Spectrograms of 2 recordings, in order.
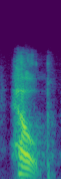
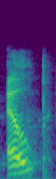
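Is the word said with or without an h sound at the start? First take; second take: with; without. First: The word starts with a clear h sound. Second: The word starts with no h sound. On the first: The speaker calls it right. "pronounce the H on help" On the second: The speaker calls it wrong. "instead of elp"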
